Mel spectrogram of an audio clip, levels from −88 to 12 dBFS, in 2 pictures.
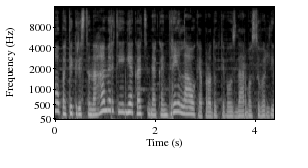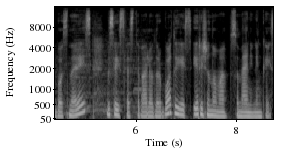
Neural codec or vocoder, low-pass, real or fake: vocoder, 48 kHz, 128 mel bands, Vocos; 14.4 kHz; fake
